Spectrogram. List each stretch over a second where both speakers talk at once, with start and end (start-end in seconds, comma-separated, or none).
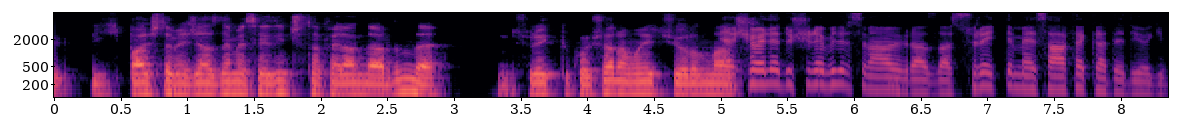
none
